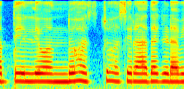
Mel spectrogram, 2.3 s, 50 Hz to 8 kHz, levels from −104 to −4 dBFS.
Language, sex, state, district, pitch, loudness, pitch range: Kannada, female, Karnataka, Bidar, 230 Hz, -14 LUFS, 225-230 Hz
